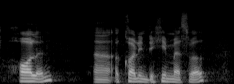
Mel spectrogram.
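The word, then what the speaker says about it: Haaland: week two i've got harlan on the screen oh apparently in norway you pronounce it as holland according to him as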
